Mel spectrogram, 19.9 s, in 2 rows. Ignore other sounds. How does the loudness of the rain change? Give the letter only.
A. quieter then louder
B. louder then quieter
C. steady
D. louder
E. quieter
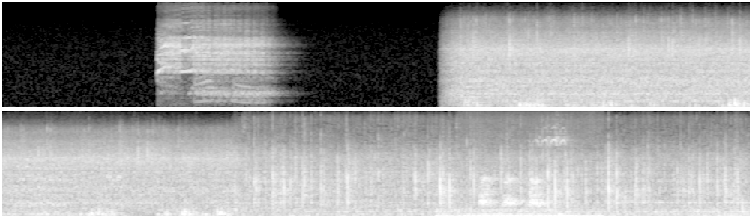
C.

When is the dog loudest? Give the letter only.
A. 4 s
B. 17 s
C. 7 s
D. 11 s
B.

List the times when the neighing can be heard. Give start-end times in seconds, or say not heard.
2.0-3.6, 10.1-11.7, 15.8-17.6.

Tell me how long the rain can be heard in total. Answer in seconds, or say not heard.
14 s.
